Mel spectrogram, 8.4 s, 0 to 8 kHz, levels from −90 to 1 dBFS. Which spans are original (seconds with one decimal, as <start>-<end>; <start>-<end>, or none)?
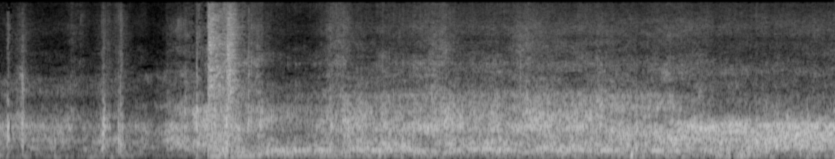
0.0-8.4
